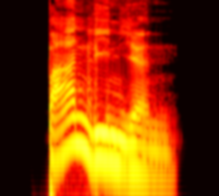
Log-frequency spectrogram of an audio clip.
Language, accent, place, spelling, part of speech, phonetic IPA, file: German, Germany, Berlin, Bahnlinien, noun, [ˈbaːnˌliːni̯ən], De-Bahnlinien.ogg
- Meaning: plural of Bahnlinie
